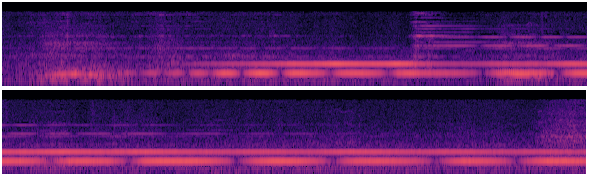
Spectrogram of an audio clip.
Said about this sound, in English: And this is my favorite, one of my favorite sounds about bells.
